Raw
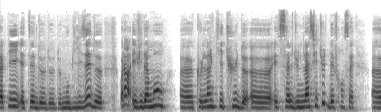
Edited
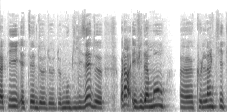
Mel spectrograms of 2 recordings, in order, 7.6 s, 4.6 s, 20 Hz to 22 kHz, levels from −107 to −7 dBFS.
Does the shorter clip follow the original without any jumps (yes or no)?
yes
